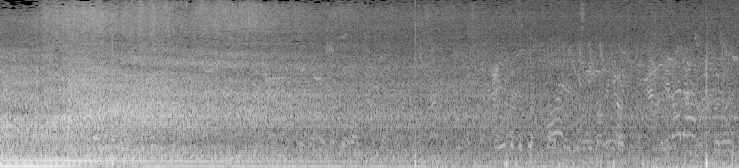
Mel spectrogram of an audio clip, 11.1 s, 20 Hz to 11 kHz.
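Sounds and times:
dull low thump: 0.0 - 3.6
distant voices calling out: 0.0 - 11.0.

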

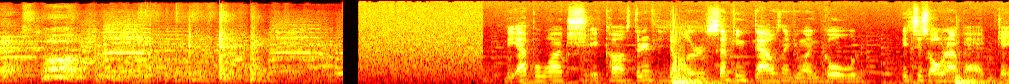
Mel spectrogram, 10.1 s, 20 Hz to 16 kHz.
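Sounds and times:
background music: 0.0 - 3.4, 4.8 - 10.0
steady static hiss: 3.6 - 5.1.

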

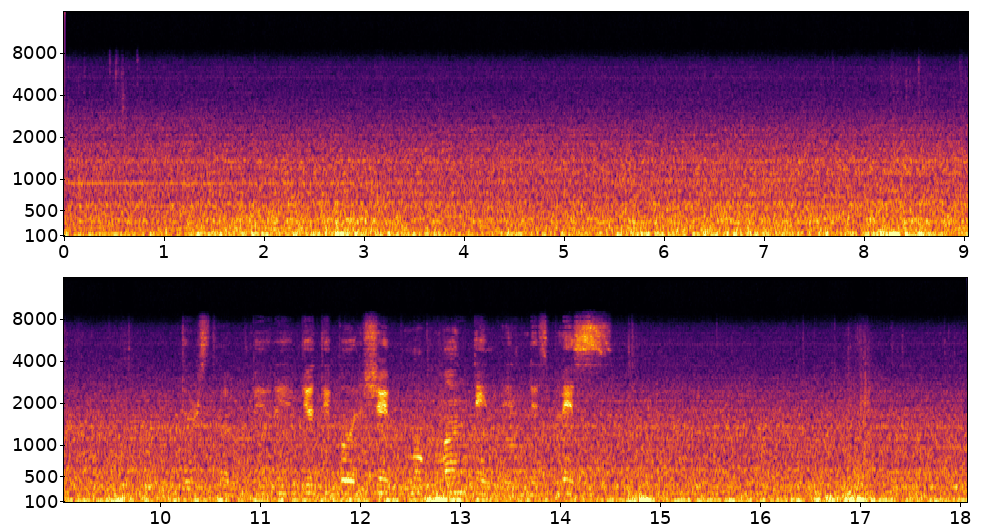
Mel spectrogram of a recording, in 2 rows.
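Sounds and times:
car engine and tyres rumbling: 0.0 - 18.0
faint talking: 10.3 - 14.5.

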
